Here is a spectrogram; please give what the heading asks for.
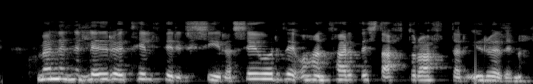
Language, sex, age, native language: Icelandic, female, 70-79, Icelandic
